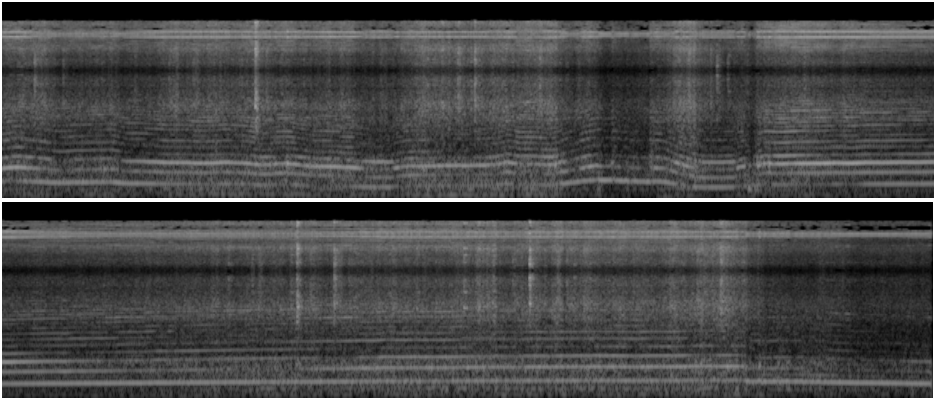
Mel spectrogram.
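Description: Honda Civic Type-R rally car's four-cylinder engine heard from inside the cabin at stage pace. Its pitch dips and jumps briefly about five seconds in, climbs slowly and steadily for several seconds, then drops near the end.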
